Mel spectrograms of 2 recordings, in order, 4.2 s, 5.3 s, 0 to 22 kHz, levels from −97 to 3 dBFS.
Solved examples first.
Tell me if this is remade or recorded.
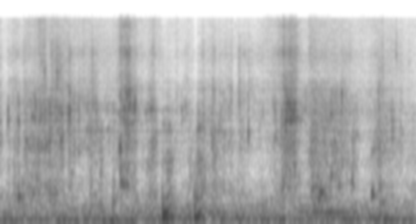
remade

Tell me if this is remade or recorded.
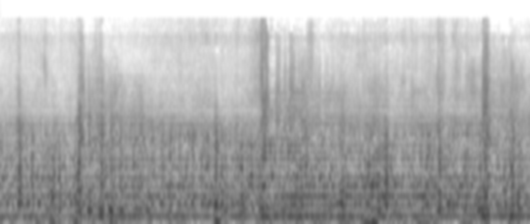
remade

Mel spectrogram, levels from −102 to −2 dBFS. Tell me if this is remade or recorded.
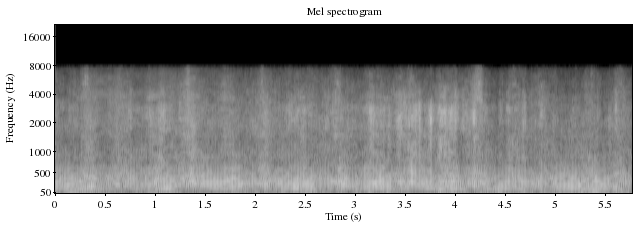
remade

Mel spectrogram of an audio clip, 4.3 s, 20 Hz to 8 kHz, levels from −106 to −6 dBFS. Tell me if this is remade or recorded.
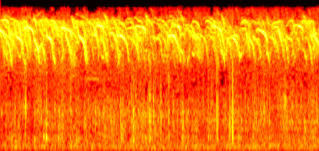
recorded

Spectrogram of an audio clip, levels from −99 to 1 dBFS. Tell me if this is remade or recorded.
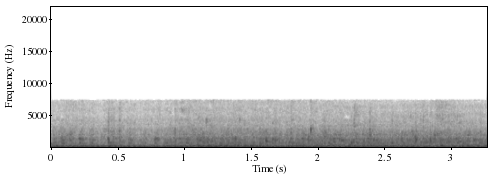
recorded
